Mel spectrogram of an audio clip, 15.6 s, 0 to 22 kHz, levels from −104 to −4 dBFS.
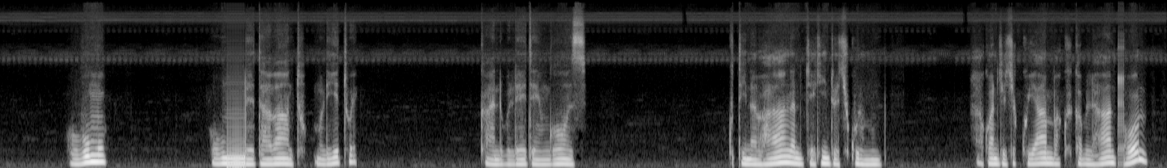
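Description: At 3.04 s there's a Bluetooth stutter lasting until about 3.28 s. Packets went missing or arrived late, so the receiver kept replaying its last short buffer, giving a quick machine-gun buzz. When the speech comes back, roughly 0.23 s has been skipped, which fits around eleven lost packets. A shorter stutter hits at 14.93 s through 14.99 s, dropping about 64 ms, consistent with about three packets.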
